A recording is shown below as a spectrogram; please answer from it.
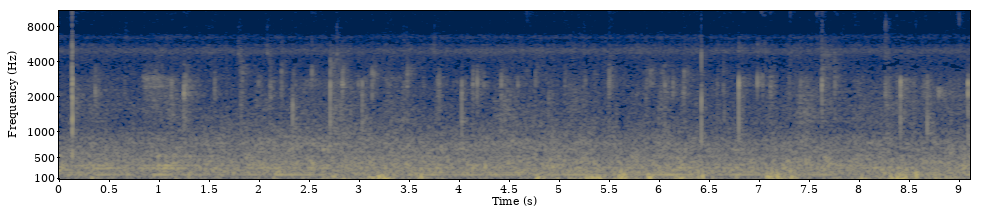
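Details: A 3-month-old Maine Coon Persian mix kitten eating, with soft, irregular crunching and smacking clicks and a low background rumble.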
